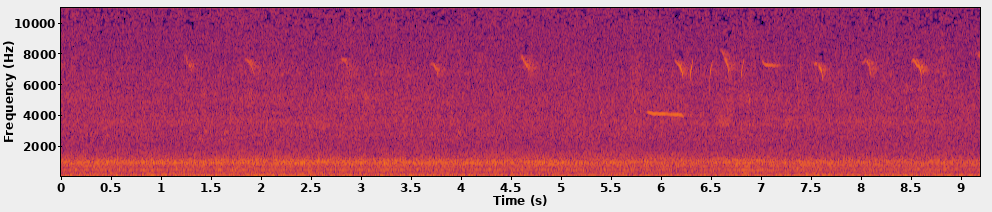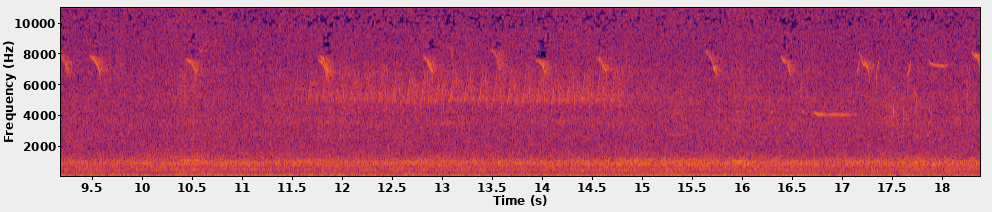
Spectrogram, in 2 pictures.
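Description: Honeybees buzzing around an opened hive: a steady low hum, with faint high chirps scattered over it.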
